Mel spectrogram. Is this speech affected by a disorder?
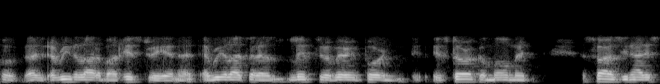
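Yes: Parkinson's; sometimes shaking, voice shakier than usual at recording; shaky voice, may stumble on words.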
